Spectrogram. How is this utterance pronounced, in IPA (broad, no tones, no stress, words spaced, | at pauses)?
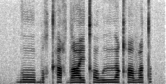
ɡoːbuχkʰaχ dˤeːkʰɔ wɯːqʰɔvitˤ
